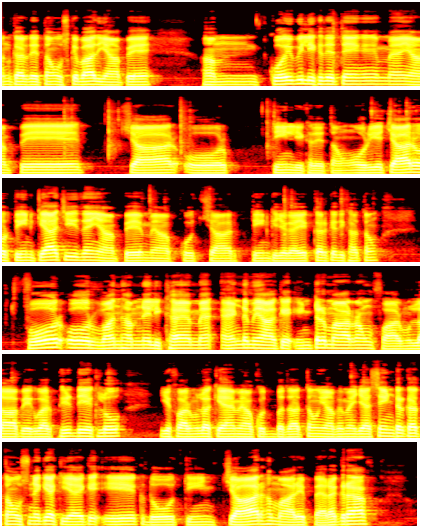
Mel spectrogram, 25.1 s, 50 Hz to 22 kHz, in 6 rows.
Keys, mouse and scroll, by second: 3.3 Left, 3.3 KP_8, 4.8 BackSpace, 5.2 KP_4, 6.0 ,, 6.8 KP_3, 7.9 Right, 9.8 Left, 10.4 BackSpace, 11.2 KP_1, 11.7 Right, 16.8-17.1 scroll up 1, 17.9-18.3 ctrl+scroll down 1, 18.4 scroll down 1, 19.1 click, 20.2 Return, 21.8 click.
